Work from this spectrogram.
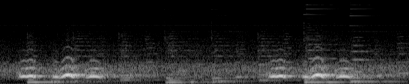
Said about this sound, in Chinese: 原来是猫头鹰先生啊！他站在大树上，睁着又圆又大的眼睛，看着爱孟奇和奥帕。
